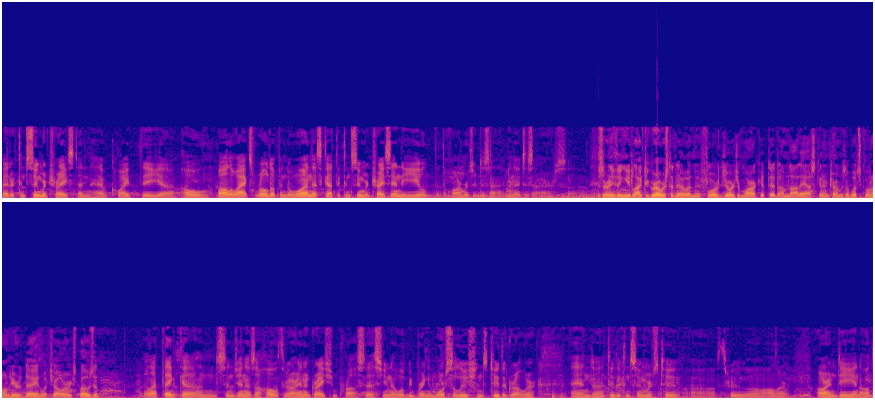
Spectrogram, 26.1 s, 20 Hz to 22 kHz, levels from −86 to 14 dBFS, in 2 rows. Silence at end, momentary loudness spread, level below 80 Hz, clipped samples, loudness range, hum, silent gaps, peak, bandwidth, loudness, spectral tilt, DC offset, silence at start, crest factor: 0 s; 13 LU; -42 dBFS; under 0.1%; 8 LU; none; none; 0 dBFS; 8.4 kHz; -21 LUFS; -6 dB/octave; under 0.1%; 0 s; 20 dB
